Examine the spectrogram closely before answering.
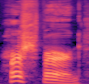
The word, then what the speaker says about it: Hirschberg: I just say that his name sounds like you're saying hash burg but with your lips put together Hirschberg I actually had to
